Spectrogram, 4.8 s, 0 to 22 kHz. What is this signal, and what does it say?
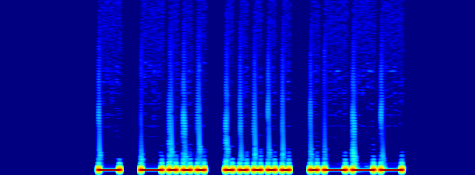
Morse code, heard as a keyed tone, about 17 wpm, 700 Hz. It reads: TB5J
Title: DXCC-100 Call Signs - 4 Characters - Repeated 2x - 17wpm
